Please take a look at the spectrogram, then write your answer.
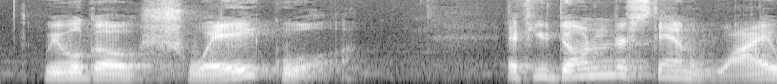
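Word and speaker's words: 水果: So we won't go 水果. We will go 水果.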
